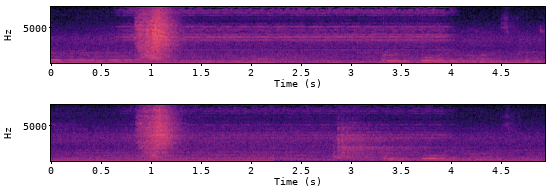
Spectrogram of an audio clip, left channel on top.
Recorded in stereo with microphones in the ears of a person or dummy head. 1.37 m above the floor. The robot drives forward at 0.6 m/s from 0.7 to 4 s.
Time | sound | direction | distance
0.8 | tearing paper | 75° left (ahead or behind) | 8 m
3.3 | a woman speaking | 75° left (ahead or behind) | 6 m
